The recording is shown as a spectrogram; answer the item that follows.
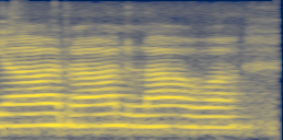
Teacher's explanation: ये सभी य र ल व अंतस्थ व्यंजन सघोष और अल्पप्राण होता है।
